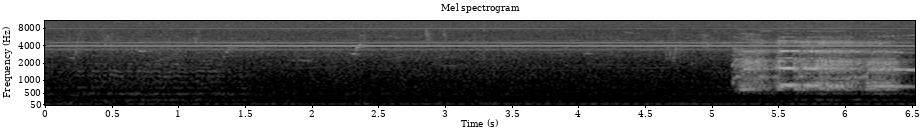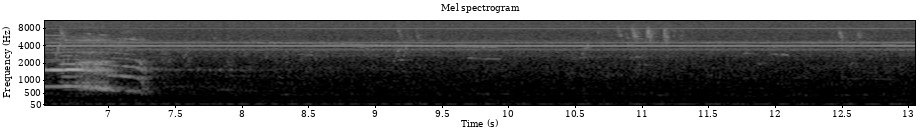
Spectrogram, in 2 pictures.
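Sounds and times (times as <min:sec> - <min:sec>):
faint high-pitched electronic whine: 0:00.0 - 0:13.0
rooster crowing: 0:05.2 - 0:07.8.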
